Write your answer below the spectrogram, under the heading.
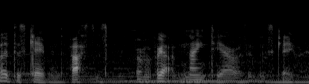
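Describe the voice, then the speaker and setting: A man with an English accent talks at a fairly quick pace. His voice has vocal fry. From England. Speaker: gaming YouTuber. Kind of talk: gameplay commentary. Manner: casual, rambling.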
